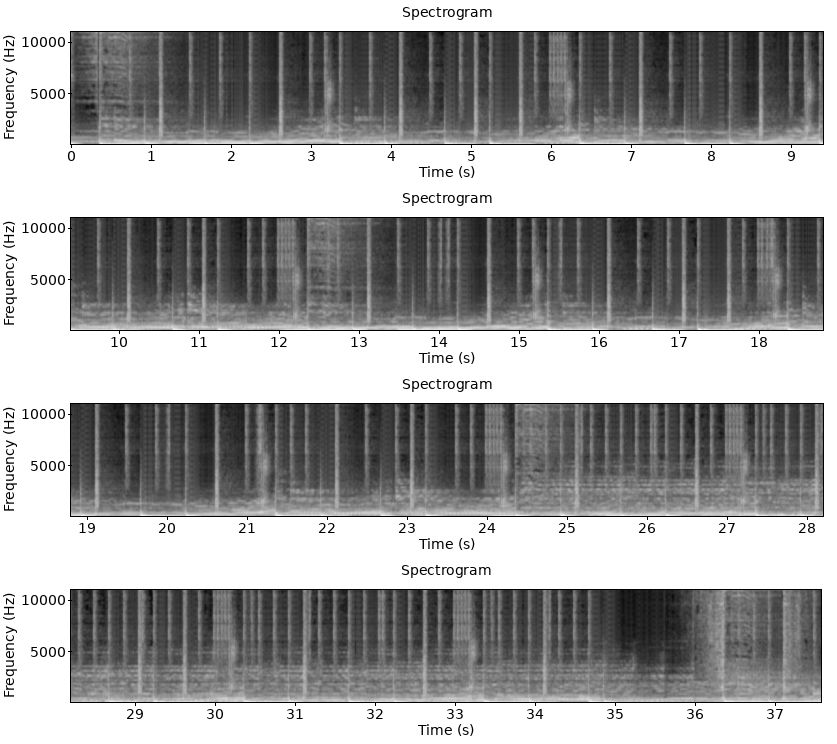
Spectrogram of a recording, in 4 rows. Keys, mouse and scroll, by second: 0.0 scroll, 0.3 shift+Page_Down, 8.7-9.2 scroll down 1, 9.6-10.0 scroll up 1, 21.2-22.0 scroll, 22.8 shift+click, 26.5 c, 29.4 scroll down 1, 33.1 c.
